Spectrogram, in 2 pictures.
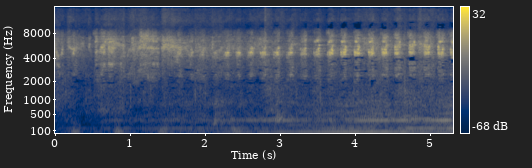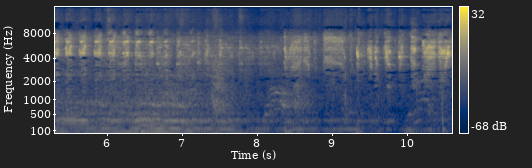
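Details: Edible-nest swiftlet lure sound of the Tripel Queen type, played to draw swiftlets: dense, rapid high chirps pulsing about three times per second, with a low steady hum underneath.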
